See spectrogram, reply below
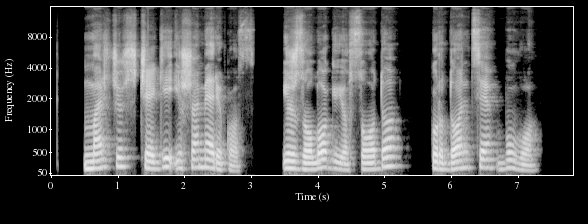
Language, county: Lithuanian, Kaunas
